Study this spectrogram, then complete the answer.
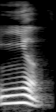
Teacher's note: य जैसा उच्चार लेकिन थोड़ा नाक से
